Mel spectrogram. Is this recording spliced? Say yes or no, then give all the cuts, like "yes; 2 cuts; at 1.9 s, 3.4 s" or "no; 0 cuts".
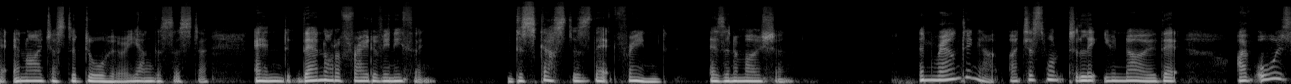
yes; 1 cut; at 2.4 s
